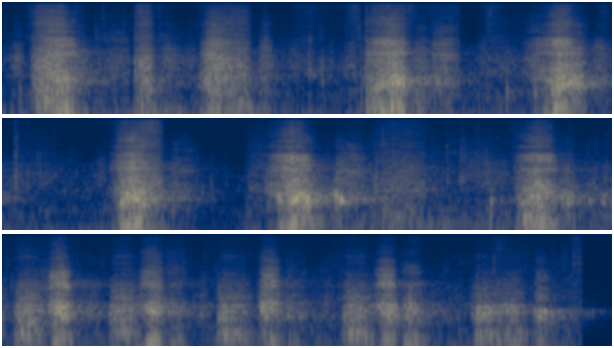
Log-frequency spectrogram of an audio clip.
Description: Wolf Breathing Jog Loop; Animals; Orengal Pact Wolf; Movement Breathing

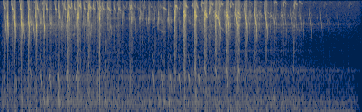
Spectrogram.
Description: Insect Night; Warframe; Eidolon Plains; Ambience

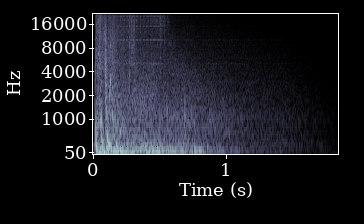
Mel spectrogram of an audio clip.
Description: Shield Deactivate; Warframe; Nineteeen Ninety Nine; PvPvE

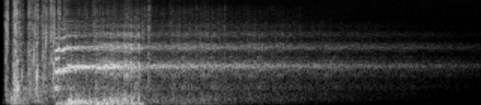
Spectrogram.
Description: Shrimp Vocal Pain, Creatures; Vocals; Baliq Shrimp Glade

